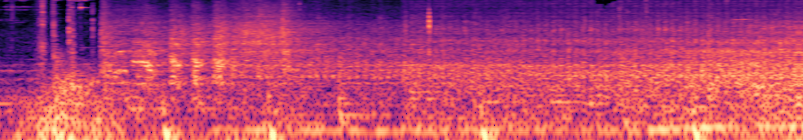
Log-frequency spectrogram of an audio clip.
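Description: Car engine sound effect: an engine running with a deep, steady rumble that cuts in suddenly as the music drops away.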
